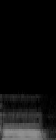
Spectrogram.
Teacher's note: ha, lidah bagian tengah yang terangkat mendekati langit-langit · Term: Central vowel, central vowel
